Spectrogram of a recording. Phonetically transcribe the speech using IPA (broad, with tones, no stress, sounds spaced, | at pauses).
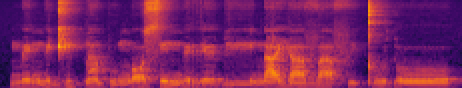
m e˨ ŋ ɪ˦ d͡ʒ i˦ ɡ͡b ã˨ p u˦ ŋ ɔ˦˨ s ĩ˦ ŋ ɪ˨ r ɪ˦ ɓ iː˦ n a˦ j a˨ v a˨ f i˨ kʼ u˦˨ ɗ oː˦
